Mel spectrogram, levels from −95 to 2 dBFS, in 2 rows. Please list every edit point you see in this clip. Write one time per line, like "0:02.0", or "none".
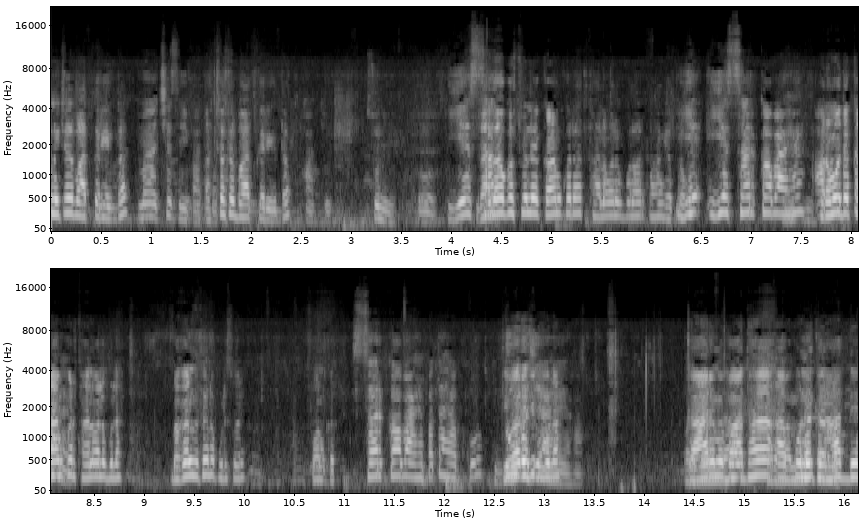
none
